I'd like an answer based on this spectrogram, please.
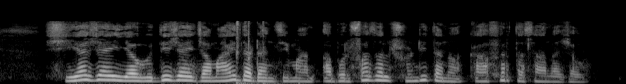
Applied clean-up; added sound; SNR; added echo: none; Splash, splatter; 12 dB; none.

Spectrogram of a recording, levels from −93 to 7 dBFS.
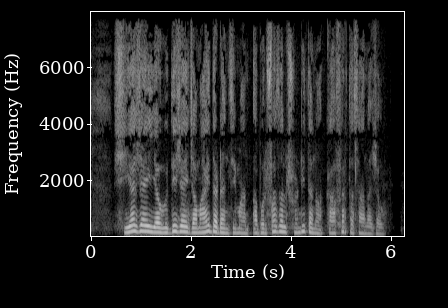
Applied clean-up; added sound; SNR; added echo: none; none; none; none.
